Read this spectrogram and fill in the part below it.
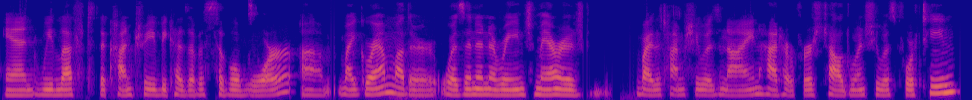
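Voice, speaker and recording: A middle-aged woman from Ethiopia, a therapist speaking as a podcast guest in an earnest, reflective and measured way. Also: low voice, fairly even intonation, no echo, muffled recording. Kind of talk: podcast interview.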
